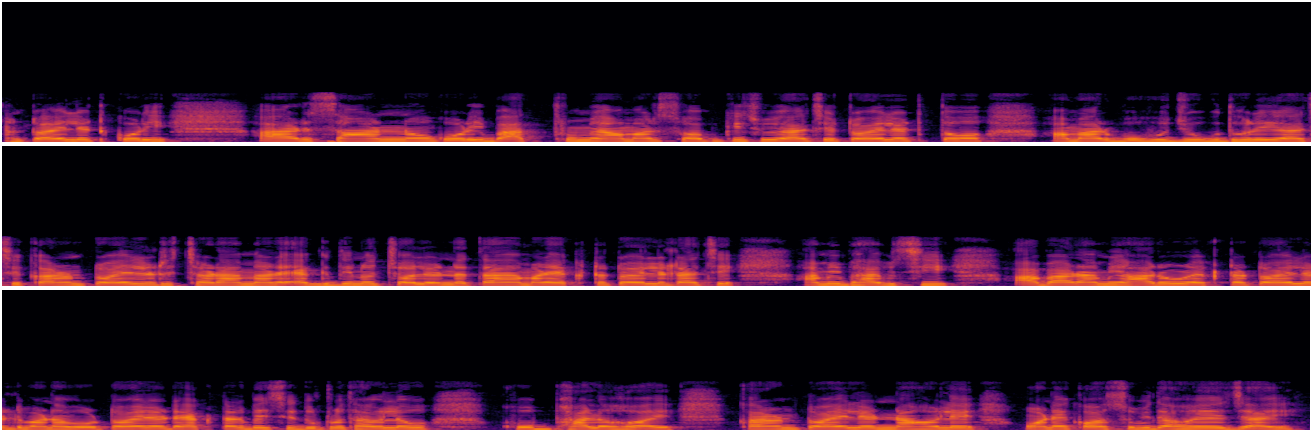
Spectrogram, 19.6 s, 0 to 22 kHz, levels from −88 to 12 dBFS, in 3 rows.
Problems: none marked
